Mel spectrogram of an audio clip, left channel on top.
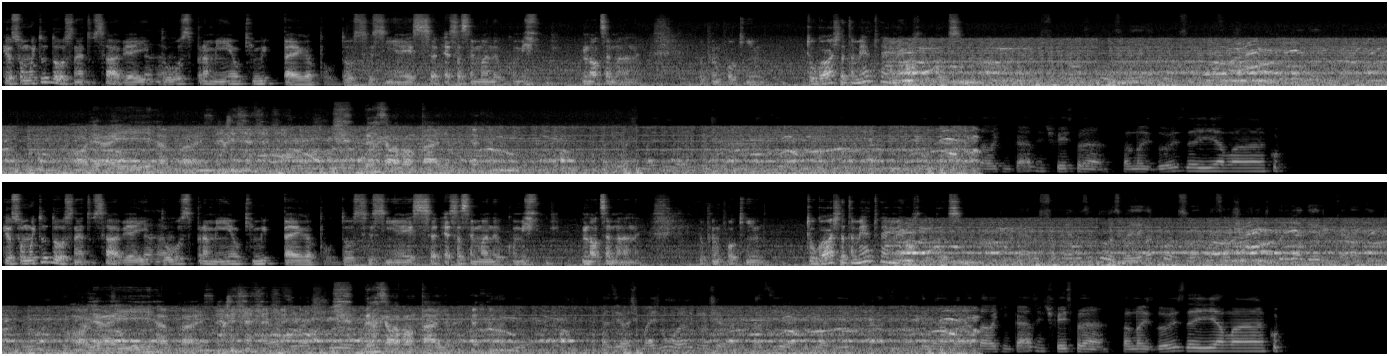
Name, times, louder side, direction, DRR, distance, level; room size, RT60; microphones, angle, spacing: voice 1, 0.0-7.6 8.0-9.6 14.5-16.7 17.2-18.8, right 1 dB, 5° right, 1.8 m, -27 dB
voice 2, 1.4-1.8 10.1-15.1 16.5-17.9 18.7-19.6 19.8-26.6, right 4 dB, 40° right, 0.5 m, -35 dB
sound 1, 3.4-20.2, left 3 dB, 40° left, 0.6 m, -38 dB
sound 2, 8.8-23.6, left 1 dB, 20° left, 1.3 m, -25 dB
5.8 x 2.5 x 2.6 m
head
